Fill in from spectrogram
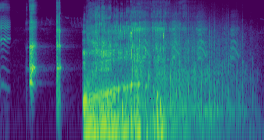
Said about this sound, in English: Oh no, I don't feel so well. I think I'm going to burp. Good one, Princess. But stand back, because I'm going to blow.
